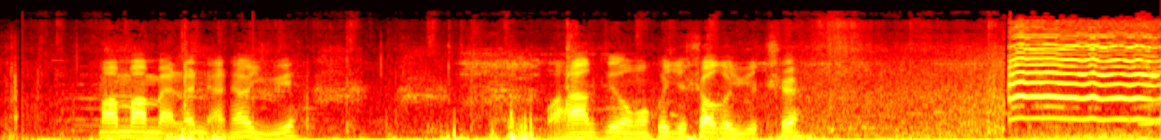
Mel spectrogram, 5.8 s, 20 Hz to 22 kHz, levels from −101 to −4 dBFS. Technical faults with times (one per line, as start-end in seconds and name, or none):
1.26-5.81 DC step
